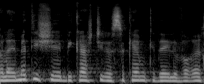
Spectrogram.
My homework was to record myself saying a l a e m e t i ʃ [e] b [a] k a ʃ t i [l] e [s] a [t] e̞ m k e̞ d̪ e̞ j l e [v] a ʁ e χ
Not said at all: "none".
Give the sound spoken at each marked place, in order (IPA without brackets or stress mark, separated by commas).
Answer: e, i, l, s, k, v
